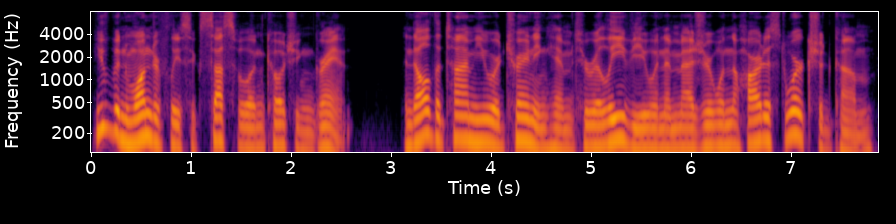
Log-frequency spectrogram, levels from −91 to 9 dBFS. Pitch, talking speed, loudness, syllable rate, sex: 135 Hz, 205 wpm, -21 LUFS, 5.7 syllables/s, male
